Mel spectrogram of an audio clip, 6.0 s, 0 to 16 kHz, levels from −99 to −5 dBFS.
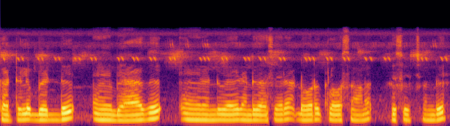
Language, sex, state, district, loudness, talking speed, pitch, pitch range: Malayalam, male, Kerala, Kollam, -15 LUFS, 150 wpm, 120 Hz, 120-130 Hz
